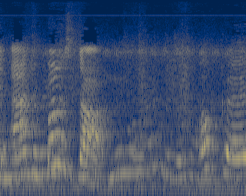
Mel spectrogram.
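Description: Children's voices talking.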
